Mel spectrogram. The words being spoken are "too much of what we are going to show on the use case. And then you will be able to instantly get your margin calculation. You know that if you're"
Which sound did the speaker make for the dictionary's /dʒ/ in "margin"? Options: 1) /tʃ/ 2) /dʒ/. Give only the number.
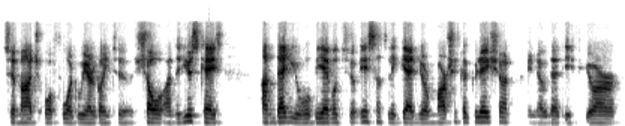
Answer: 1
